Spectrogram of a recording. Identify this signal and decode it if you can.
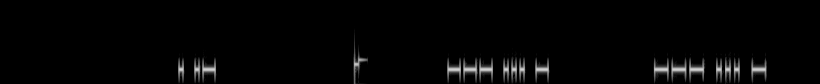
Morse code, heard as a keyed tone, about 27 wpm, 700 Hz. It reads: EA OST OST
